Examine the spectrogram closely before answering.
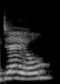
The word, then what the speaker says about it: Dael: you can find me on Twitter at daily Dale which is spelt its daily like the word but then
